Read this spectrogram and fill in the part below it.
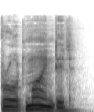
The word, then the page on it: broad minded: British English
